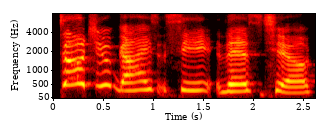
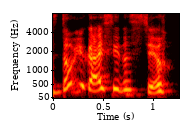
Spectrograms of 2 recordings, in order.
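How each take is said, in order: First: "Don't you guys see this too?" stretched out very slowly; slow, drawn-out plea. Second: Said in the usual way. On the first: Shown as a demonstration. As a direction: drag every word of "Don't you guys see this too?" out to press the point.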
